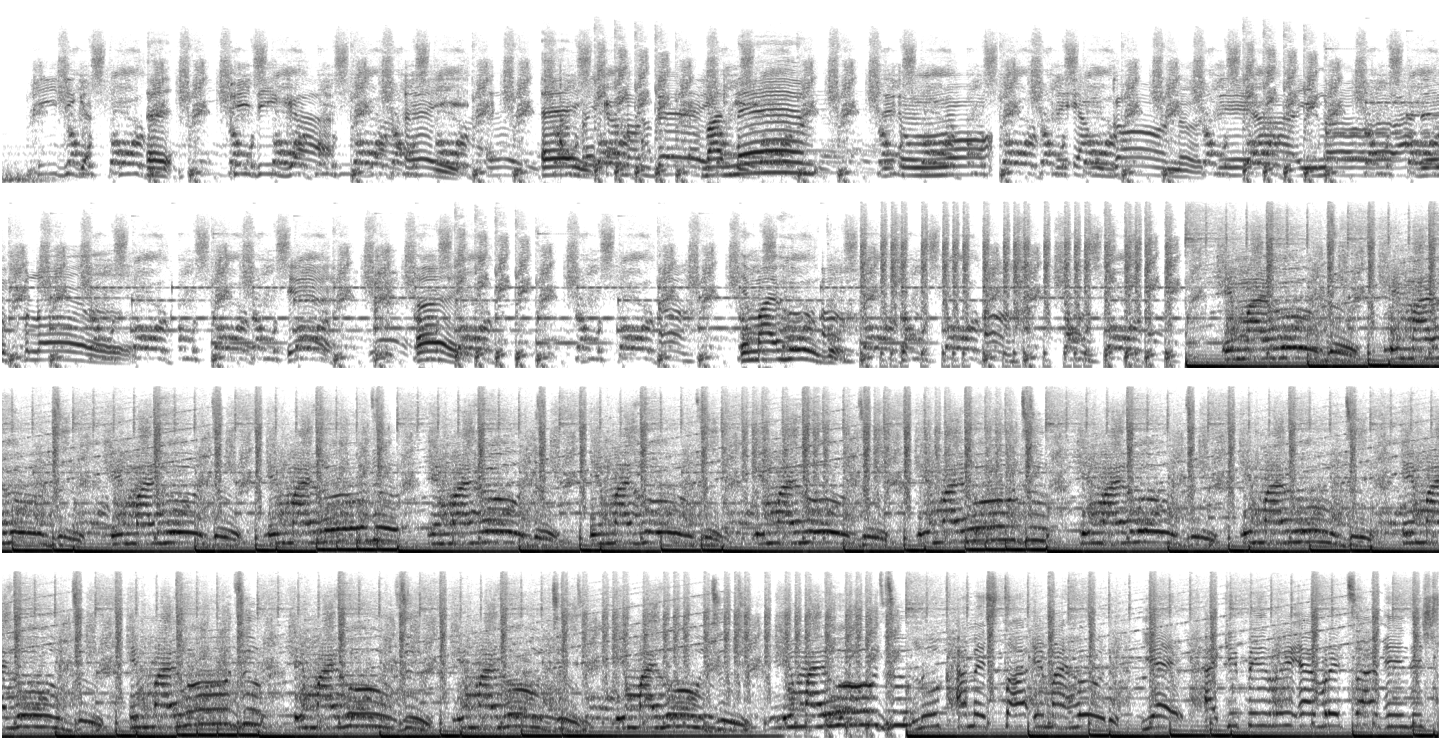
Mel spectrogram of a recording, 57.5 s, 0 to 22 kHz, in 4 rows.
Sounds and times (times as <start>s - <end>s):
Music: 0.0s - 57.4s.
